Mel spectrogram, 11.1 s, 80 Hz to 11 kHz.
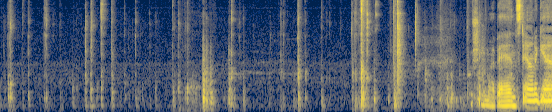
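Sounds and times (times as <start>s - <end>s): plastic clicks and taps on loom: 0.0s - 3.8s, 4.6s - 8.1s.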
